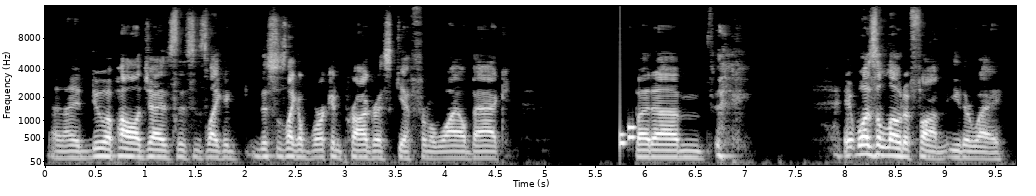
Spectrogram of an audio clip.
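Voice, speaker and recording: A man in his thirties casually recounting tabletop game stories as a host, halting and searching for words. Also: medium pitch, steady tone, darkish tone. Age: 30s.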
